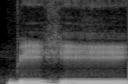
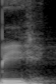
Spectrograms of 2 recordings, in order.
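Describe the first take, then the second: First: The word ends with a short i vowel. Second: The word ends on a bare h sound. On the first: The reading continues without stopping. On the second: The reader stops at this word.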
